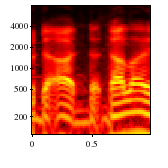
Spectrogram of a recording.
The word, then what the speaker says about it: DALA: You have to say it like that. Of DALA. course. Okay. I mean, people say Yeah. DALA, but Yeah. it's DALA. That's DALA. yeah, which Okay, means so- home in Jango.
